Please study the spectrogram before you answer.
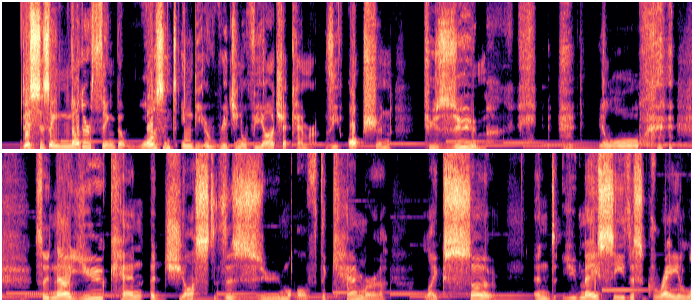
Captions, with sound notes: and this is another thing that wasn't in the original VR check camera, the option to zoom. (softly chuckles) So now you can adjust the zoom of the camera, like, so, and you may see this grey line here,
